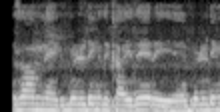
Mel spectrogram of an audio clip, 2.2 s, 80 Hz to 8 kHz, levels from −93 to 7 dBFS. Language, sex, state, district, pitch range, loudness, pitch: Hindi, male, Haryana, Rohtak, 145-155 Hz, -11 LUFS, 150 Hz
